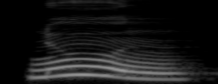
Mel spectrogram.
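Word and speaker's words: ن: The noon is pronounced just like the English N.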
